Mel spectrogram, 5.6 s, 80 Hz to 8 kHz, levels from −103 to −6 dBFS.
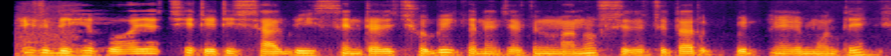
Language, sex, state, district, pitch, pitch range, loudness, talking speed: Bengali, male, Tripura, West Tripura, 110 Hz, 105-120 Hz, -20 LUFS, 205 wpm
